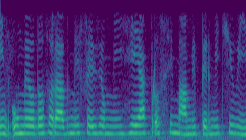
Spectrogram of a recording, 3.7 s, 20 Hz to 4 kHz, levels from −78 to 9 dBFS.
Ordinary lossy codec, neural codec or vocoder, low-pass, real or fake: none; none; 3.6 kHz; real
